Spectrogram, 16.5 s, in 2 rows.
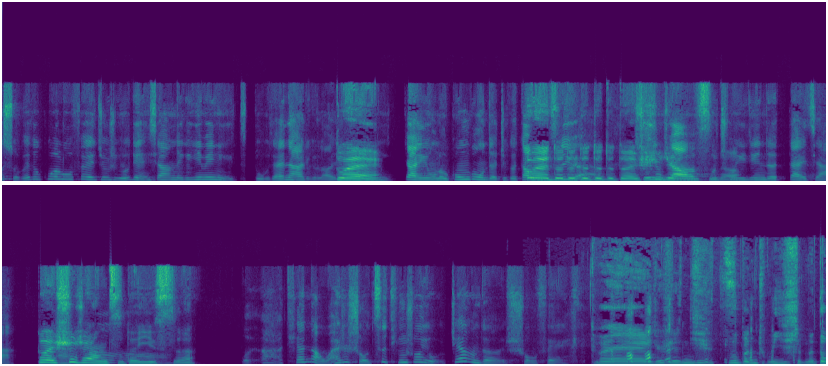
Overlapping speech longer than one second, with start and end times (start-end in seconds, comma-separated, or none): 5.2-7.4, 8.8-9.9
